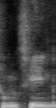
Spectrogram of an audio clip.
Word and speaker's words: Chongqing: Now Chongqing is over here. Okay. Now this pronounced Chungqin.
